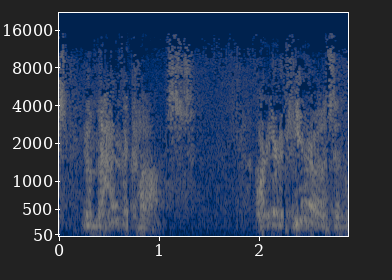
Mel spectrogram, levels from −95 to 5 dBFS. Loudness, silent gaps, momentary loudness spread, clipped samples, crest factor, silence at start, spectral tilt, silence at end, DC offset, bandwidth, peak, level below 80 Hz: -43 LUFS; none; 14 LU; under 0.1%; 20 dB; 0 s; -1.5 dB/octave; 0 s; under 0.1%; 15 kHz; -26 dBFS; -80 dBFS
